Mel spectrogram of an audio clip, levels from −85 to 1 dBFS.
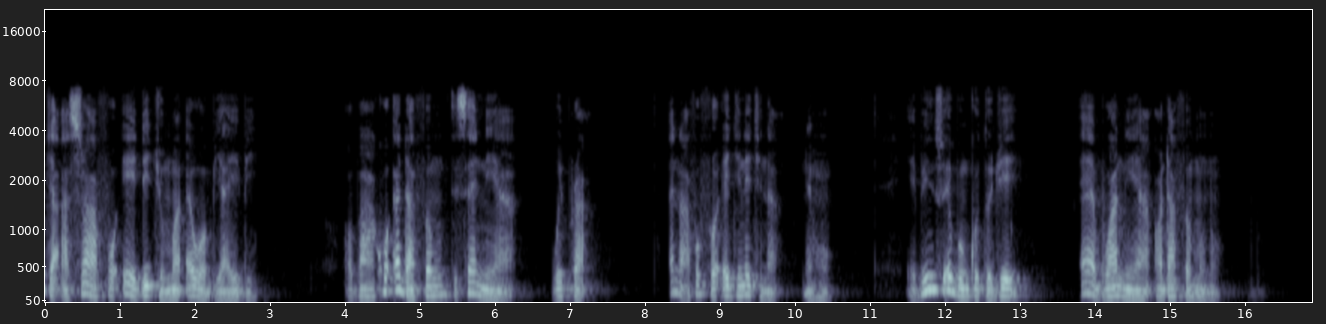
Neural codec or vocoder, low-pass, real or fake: none; 7.2 kHz; real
